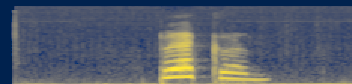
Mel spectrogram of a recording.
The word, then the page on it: to prick: British English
